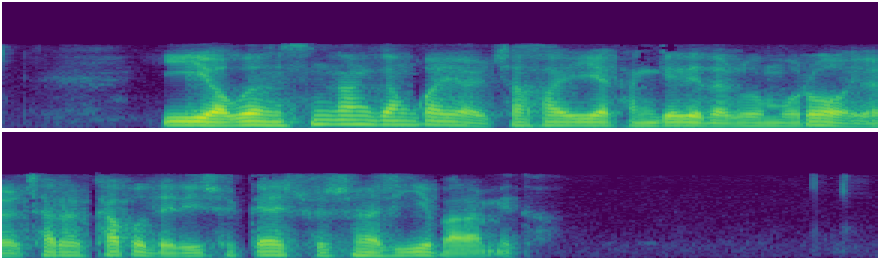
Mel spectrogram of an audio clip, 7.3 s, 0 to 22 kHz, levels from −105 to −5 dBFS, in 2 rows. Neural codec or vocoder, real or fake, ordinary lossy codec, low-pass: codec, 24 kHz, 0.9 kbps, WavTokenizer, medium speech release version 2; fake; AAC, 24 kbps; 5.4 kHz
